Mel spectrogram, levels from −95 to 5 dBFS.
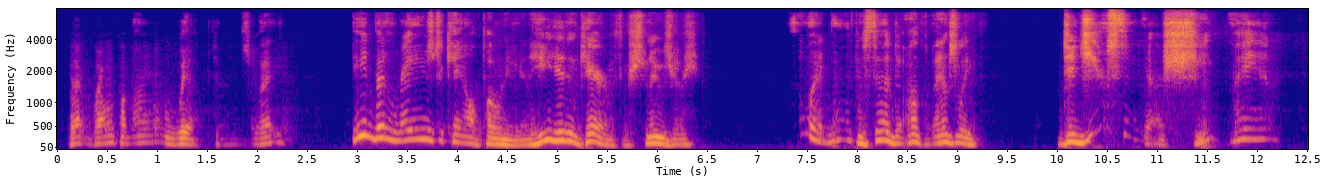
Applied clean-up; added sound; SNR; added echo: neural mask model DeepFilterNet 3.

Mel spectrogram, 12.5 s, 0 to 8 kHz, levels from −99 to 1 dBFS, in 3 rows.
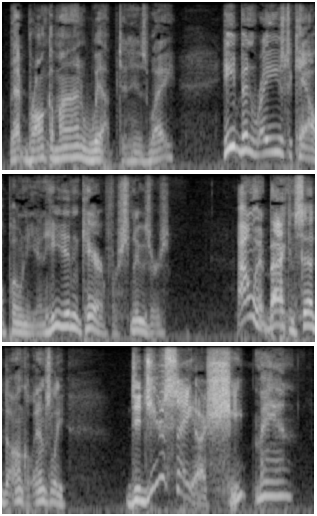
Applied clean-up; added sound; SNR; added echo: none; none; none; none.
